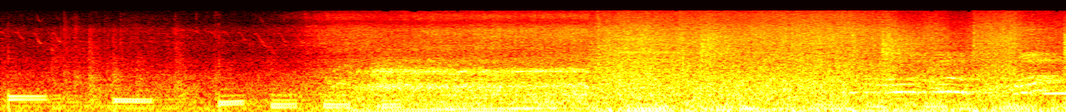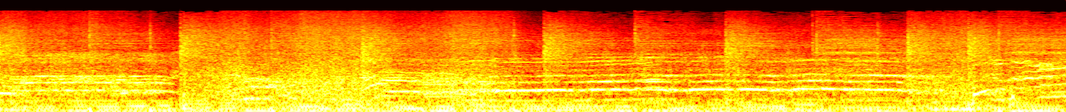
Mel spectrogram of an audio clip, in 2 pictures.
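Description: Music, at first alone as short notes. About two seconds in, a loud continuous rush of noise joins it: water balloons slide and crash around the cargo box of a moving U-Haul box truck. Long held cries rise over the noise in the middle and again near the end.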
